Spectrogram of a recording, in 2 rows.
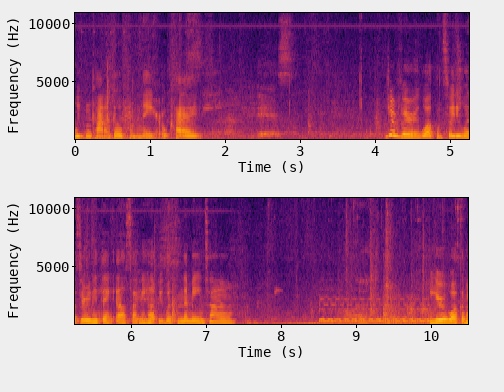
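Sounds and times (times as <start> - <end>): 
speech: 0.0 - 1.9, 4.1 - 7.6, 10.0 - 10.4
office telephone ringing with buzzy electronic tone: 8.4 - 10.4.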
